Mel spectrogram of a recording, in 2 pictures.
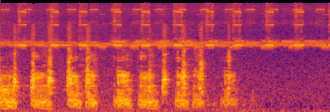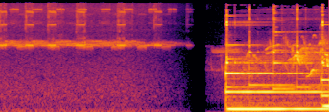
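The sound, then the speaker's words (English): A rapid series of rhythmic grunts from pigs strolling around a yard, over a steady, high cricket trill, fading into quiet night ambience before a sudden loud burst of different sound cuts in. “He'd sleep under the moonlight, with chickens and pigs strolling around his berth.”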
